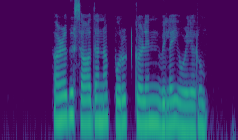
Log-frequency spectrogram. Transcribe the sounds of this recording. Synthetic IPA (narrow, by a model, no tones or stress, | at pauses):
ɐɻɐɣɯsaːðɐnɐpːɔɾɯʈkɐɭɪnʋɪlɐɪʊɻɐjɐɾɯm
